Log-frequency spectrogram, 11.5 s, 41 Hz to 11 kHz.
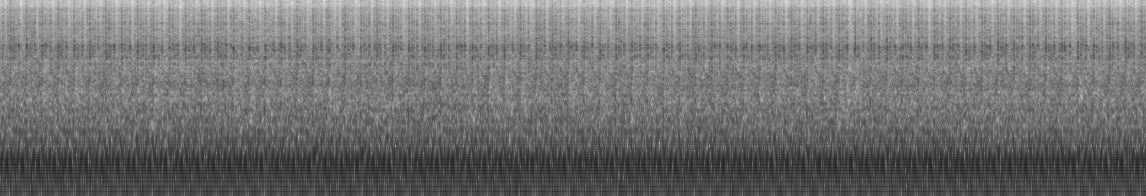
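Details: Case loader with 12-valve 5.9L Cummins diesel, losing power and overheating: heavy idle with a rough, slightly uneven thump about three beats a second; misfire from a bad injector.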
